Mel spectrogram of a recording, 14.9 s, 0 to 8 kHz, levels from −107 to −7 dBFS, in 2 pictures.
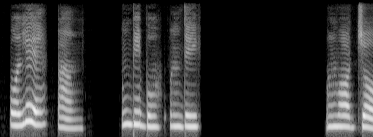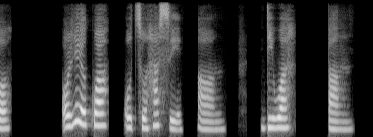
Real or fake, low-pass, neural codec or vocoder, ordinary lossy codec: fake; 7.2 kHz; codec, 16 kHz, 0.5 kbps, FunCodec, trained on Chinese and English, 25 frames a second; none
